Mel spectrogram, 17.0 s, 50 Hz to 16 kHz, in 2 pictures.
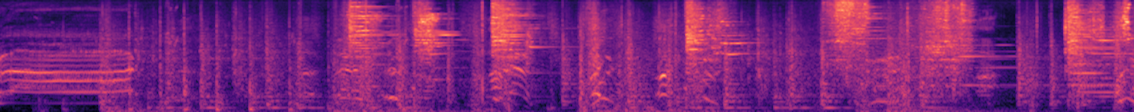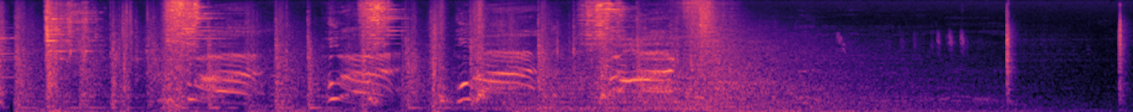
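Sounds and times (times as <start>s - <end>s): dramatic film music: 0.8s - 16.9s
sword blades clashing: 2.6s - 10.2s.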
